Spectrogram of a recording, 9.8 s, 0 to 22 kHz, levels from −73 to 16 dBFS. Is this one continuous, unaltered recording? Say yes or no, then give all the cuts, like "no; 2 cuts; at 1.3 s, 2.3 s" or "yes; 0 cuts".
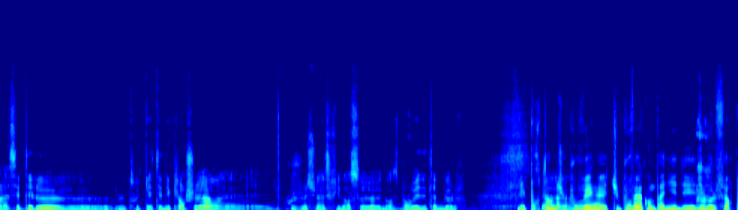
yes; 0 cuts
